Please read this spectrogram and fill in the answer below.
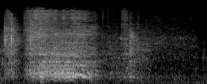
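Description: Cardboard lid of a box scraping and rubbing as it is pulled off its base, a rough noise for about a second that then fades away.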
